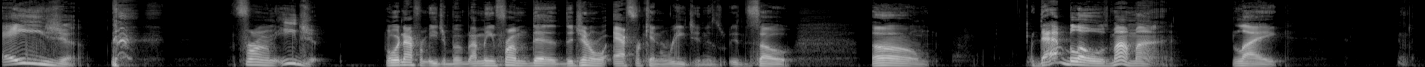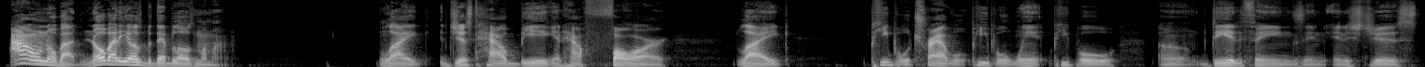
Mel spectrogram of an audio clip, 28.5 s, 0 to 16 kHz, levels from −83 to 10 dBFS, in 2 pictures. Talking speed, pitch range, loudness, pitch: 115 wpm, 95-125 Hz, -21 LUFS, 105 Hz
